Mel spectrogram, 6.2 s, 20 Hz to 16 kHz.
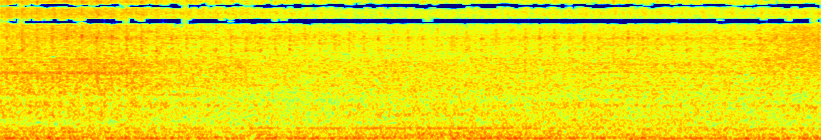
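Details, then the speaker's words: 1939 Dodge D11 sedan six-cylinder, revived after about 20 years unrun, no brakes; soft even idle, quiet consistent patter, no knocking or missing, runs pretty decent. "yeah all right so this thing runs pretty decent and drives halfway is good"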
